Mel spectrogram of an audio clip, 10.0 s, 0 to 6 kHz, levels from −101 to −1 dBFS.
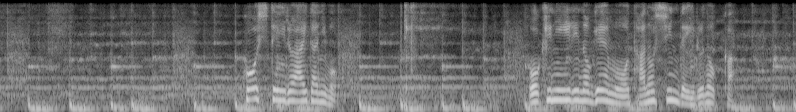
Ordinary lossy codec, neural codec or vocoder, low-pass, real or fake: none; codec, 24 kHz, 3.1 kbps, DualCodec; 5.4 kHz; fake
